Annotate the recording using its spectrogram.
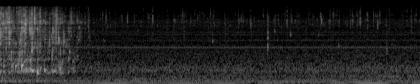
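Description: Pump-fed water pouring from a hose fitting into a plastic filter bucket, loud and close at first. After about a second it drops to a faint, steady trickle with a few small drips.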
